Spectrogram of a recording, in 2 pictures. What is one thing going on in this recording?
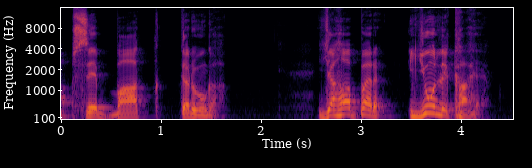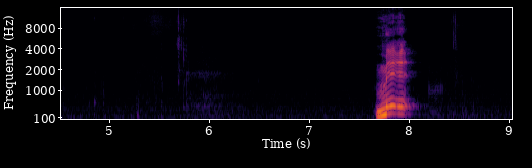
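A middle-aged man reads out calmly into a microphone, with pauses.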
